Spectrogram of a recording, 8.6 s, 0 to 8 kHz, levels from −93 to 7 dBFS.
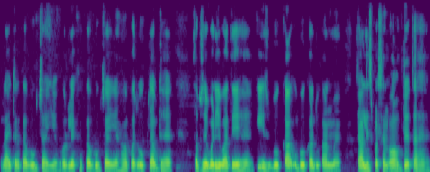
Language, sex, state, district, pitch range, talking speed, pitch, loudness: Hindi, male, Bihar, Jahanabad, 125-135 Hz, 210 wpm, 130 Hz, -17 LUFS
